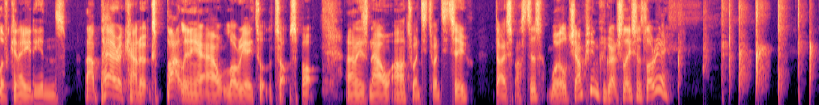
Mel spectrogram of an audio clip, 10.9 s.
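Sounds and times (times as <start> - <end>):
speech: 0.0 - 9.7
hand clapping: 9.0 - 10.9.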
